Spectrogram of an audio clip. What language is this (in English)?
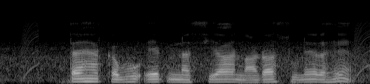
Chhattisgarhi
